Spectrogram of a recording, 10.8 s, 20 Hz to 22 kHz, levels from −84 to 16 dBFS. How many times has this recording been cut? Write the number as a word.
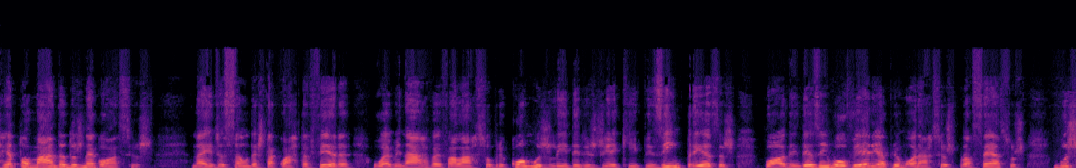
zero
